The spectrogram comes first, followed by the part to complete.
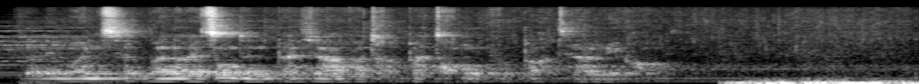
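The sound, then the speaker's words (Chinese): A voice speaks at first, then a maid in a bathroom turns on the tap and water starts running, a loud, steady rushing that continues to the end. “而女佣来到卫生间，就打开了水龙头，也是为了用水流声遮盖人声，不让警察和盯着监听器的老黑听见二人的对话。”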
